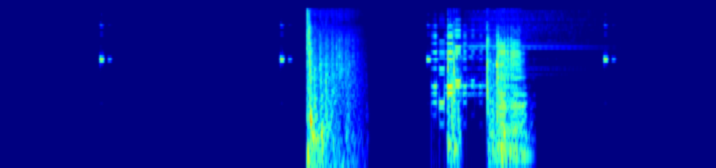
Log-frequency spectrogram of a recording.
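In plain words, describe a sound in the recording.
Soft blips chime as text boxes advance.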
